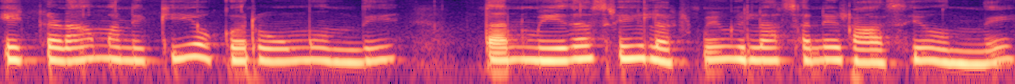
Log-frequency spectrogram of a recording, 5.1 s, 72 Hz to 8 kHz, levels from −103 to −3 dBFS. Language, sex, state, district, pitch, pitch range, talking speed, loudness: Telugu, female, Andhra Pradesh, Sri Satya Sai, 275 Hz, 260-290 Hz, 155 wpm, -14 LUFS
